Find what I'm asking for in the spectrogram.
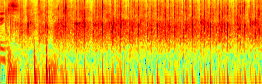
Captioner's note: applause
